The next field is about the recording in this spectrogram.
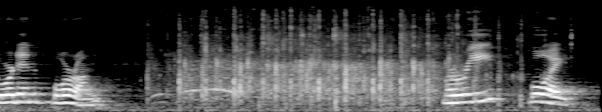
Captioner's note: audience applauding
